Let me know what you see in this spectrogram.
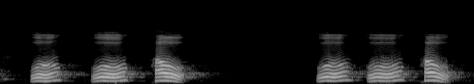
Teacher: ಕಂಠೋಷ್ಠ್ಯದಿಂದ ಉಚ್ಚಾರಣೆ ಆಗ್ತವೆ ಅಂದ್ರೆ ಕಂಠ ಮತ್ತು ತುಟಿ ಭಾಗದೊಳಗೆ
